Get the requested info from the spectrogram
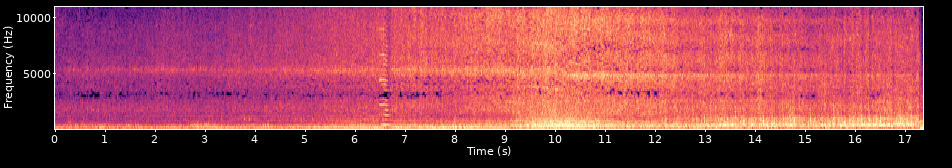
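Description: Train approaching on the track and passing close by, its wheels running on the rails in a steady rumble that grows louder, loudest from about nine seconds in.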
